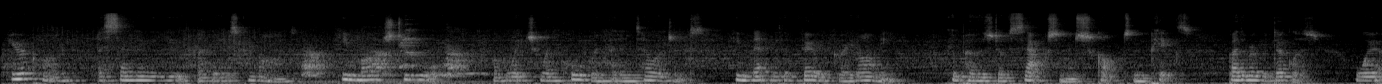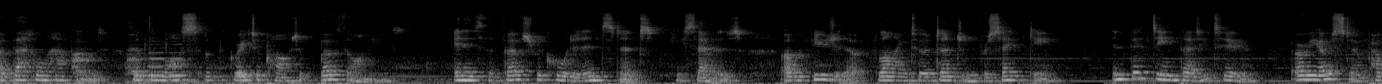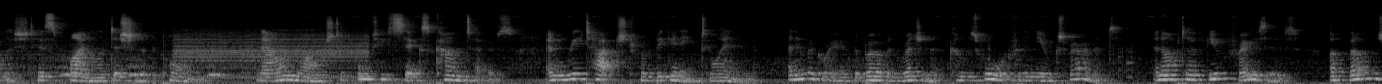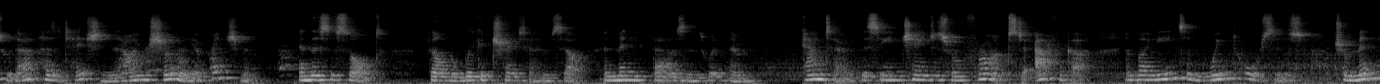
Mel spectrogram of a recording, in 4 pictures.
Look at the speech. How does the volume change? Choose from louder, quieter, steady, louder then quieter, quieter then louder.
steady.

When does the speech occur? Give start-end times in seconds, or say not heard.
0.0-55.2.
